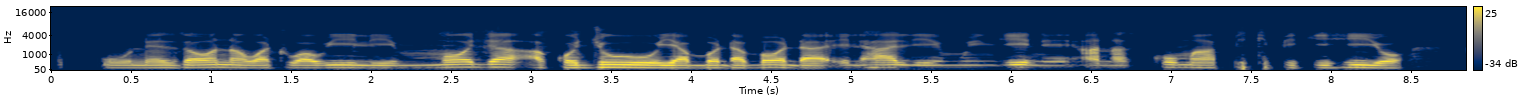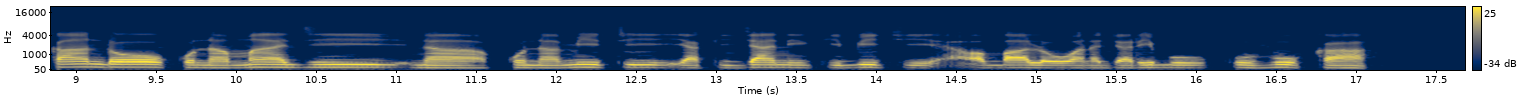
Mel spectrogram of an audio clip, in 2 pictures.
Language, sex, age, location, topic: Swahili, male, 18-24, Wajir, health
